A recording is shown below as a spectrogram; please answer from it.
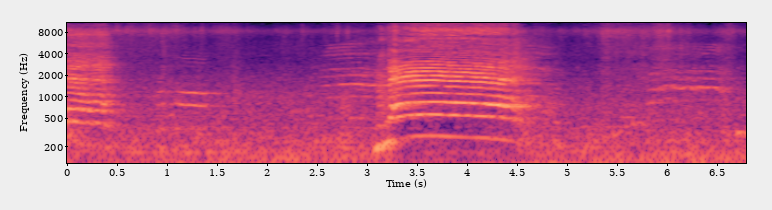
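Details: Sheep calling: one strong, wavering bleat lasting over a second near the middle, with fainter bleats from other sheep before and after, and a low rumbling background.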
